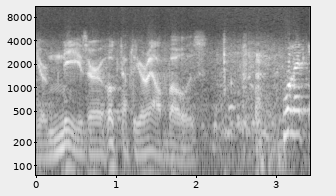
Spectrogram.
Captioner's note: laughs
